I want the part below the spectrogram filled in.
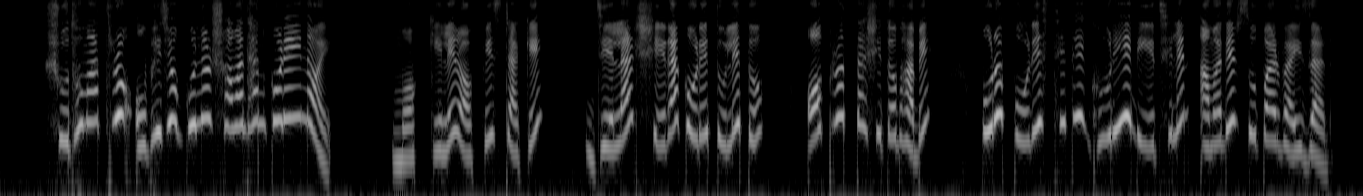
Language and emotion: Bengali, surprised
